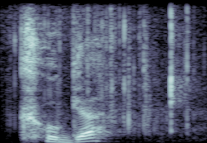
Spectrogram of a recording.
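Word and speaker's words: Kuga: And Cougar spelt C-O-U-G-A-R, because at least in the UK we also have a Ford Cougar, K-U-G-A, which I think everybody pronounces Cougar.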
